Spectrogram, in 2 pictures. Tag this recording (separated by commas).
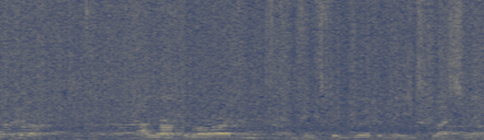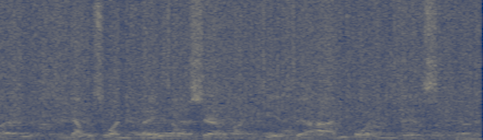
Speech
